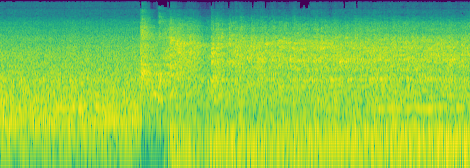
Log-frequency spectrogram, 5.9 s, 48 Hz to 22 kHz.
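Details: 1979 Lincoln Continental Mark V Bill Blass edition, about 49,000 original miles, sat 8 years, new AGM battery: starter catches at about two seconds and settles into a steady, even idle, no knocks or misses; healthy cold start.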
